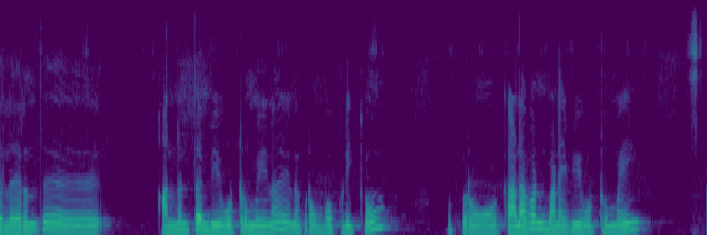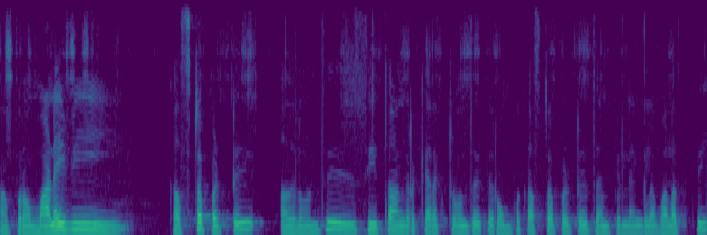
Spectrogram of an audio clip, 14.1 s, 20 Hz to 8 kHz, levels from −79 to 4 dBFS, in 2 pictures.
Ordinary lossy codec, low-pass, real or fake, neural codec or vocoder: none; none; real; none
